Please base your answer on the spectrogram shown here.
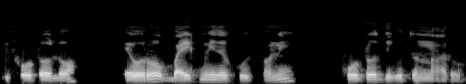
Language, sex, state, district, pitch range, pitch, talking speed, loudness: Telugu, male, Telangana, Nalgonda, 105-115 Hz, 105 Hz, 115 wpm, -15 LUFS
